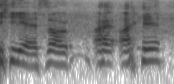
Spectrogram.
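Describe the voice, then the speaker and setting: A man's voice: high voice, steady tone, slow, slight background noise. A man playing a tabletop game, describing his character's actions with frequent laughter and stammered restarts. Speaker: player.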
